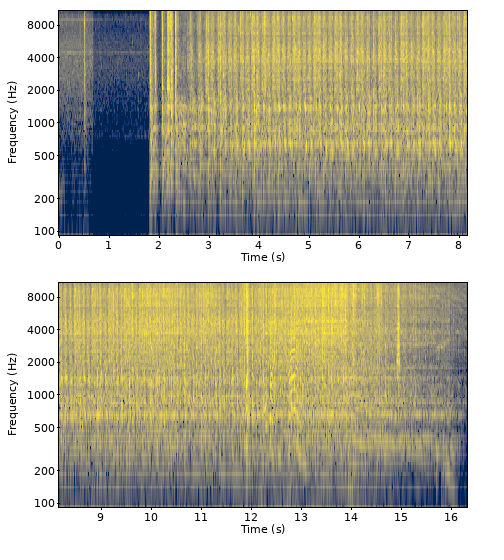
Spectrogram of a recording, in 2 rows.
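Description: A 1989 Chevy S10 engine, abandoned for 22 years, cranks steadily after a short silence, the starter churning loud and continuous with a rapid mechanical rhythm but not catching.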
